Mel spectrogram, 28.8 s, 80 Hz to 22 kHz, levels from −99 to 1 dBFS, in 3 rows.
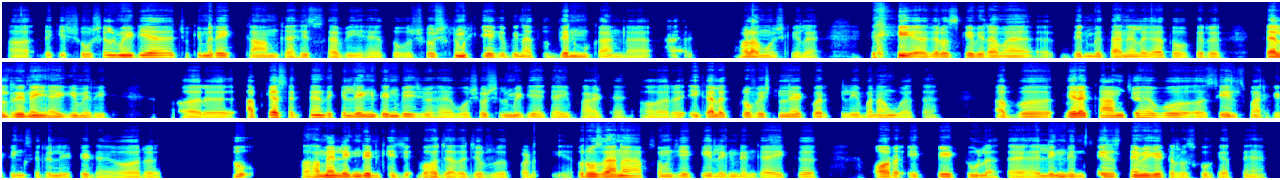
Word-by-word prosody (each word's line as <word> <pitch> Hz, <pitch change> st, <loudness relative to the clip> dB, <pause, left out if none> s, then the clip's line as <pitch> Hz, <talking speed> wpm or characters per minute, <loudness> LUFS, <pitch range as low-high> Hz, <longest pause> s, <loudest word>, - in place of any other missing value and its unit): अ, 110 Hz, 0 st, -8 dB
देखिए 155 Hz, 0 st, -11 dB
social 135 Hz, +3 st, -2 dB
media 150 Hz, +1 st, +6 dB
चूँकि 145 Hz, -1 st, -10 dB
मेरा 140 Hz, 0 st, +3 dB
एक 140 Hz, -, +1 dB
काम 100 Hz, 0 st, -2 dB
का 110 Hz, -, -6 dB
हिस्सा 105 Hz, +1 st, -5 dB
भी 100 Hz, -, -6 dB
है, 110 Hz, +1 st, -9 dB
तो 110 Hz, 0 st, -12 dB
सोशल 110 Hz, +3 st, -3 dB
मीडिया 135 Hz, +2 st, +1 dB
के 130 Hz, -, -5 dB
बिना 120 Hz, 0 st, -4 dB
तो 115 Hz, -, -19 dB
दिन 115 Hz, +4 st, +2 dB
मुकारना 115 Hz, +1 st, -6 dB, 0.2 s
अ, -, -, -11 dB, 0.5 s
बड़ा 110 Hz, -1 st, +4 dB
मुश्किल 95 Hz, 0 st, -9 dB
है, 90 Hz, -, -9 dB, 0.4 s
क्योंकि 145 Hz, -, +7 dB
अगर 115 Hz, +1 st, +1 dB
उसके 110 Hz, +4 st, 0 dB
बिना 125 Hz, 0 st, 0 dB
मैं 125 Hz, 0 st, -1 dB
अ, -, -, -15 dB, 0.2 s
दिन 115 Hz, -1 st, -3 dB
बिताने 115 Hz, 0 st, -1 dB
लगा 115 Hz, +3 st, -2 dB
तो 130 Hz, -2 st, -7 dB
फिर 110 Hz, -2 st, -4 dB
सैलरी 110 Hz, +3 st, +4 dB
नहीं 100 Hz, -4 st, +6 dB
आएगी 90 Hz, +1 st, 0 dB
मेरी। 95 Hz, +1 st, -5 dB, 0.5 s
और 95 Hz, -1 st, -3 dB, 0.3 s
आप 115 Hz, -, +1 dB
कह 165 Hz, -, +11 dB
सकते 160 Hz, 0 st, -4 dB
हैं 160 Hz, -, +6 dB
देखिए 135 Hz, -1 st, -3 dB
लिंक्डइन 110 Hz, +3 st, +3 dB
भी 130 Hz, -1 st, +1 dB
जो 125 Hz, 0 st, -6 dB
है 125 Hz, +1 st, -7 dB
वो 125 Hz, -, -7 dB
सोशल 105 Hz, -2 st, -6 dB
मीडिया 100 Hz, +1 st, -3 dB
का 105 Hz, -, -11 dB
ही 105 Hz, -, -4 dB
पार्ट 100 Hz, -1 st, -10 dB
है 110 Hz, -, -14 dB, 0.2 s
और 90 Hz, 0 st, -7 dB
एक 105 Hz, +2 st, -4 dB
अलग 120 Hz, +2 st, +4 dB
प्रोफ़ेशनल 110 Hz, 0 st, -2 dB
नेटवर्क 115 Hz, +1 st, -2 dB
के 120 Hz, -, -11 dB
लिए 120 Hz, -, -5 dB
बना 105 Hz, -1 st, -5 dB
हुआ 100 Hz, 0 st, -5 dB
था। 100 Hz, 0 st, -17 dB, 0.4 s
अब 100 Hz, +1 st, -4 dB, 0.3 s
मेरा 135 Hz, +2 st, +10 dB
काम 140 Hz, -1 st, +2 dB
जो 140 Hz, -, +1 dB
है 140 Hz, -, -1 dB
वो 130 Hz, -8 st, 0 dB
सेल्स 110 Hz, +2 st, -3 dB
मार्केटिंग 105 Hz, -1 st, -7 dB
से 105 Hz, -, -15 dB
रिलेटेड 95 Hz, 0 st, -6 dB
है 125 Hz, +1 st, -10 dB
और 95 Hz, -1 st, -6 dB, 0.6 s
तो -, -, -2 dB, 0.4 s
हमें 130 Hz, +6 st, +8 dB
लिंक्डइन 130 Hz, +1 st, +6 dB
की 130 Hz, -, -3 dB
ज 120 Hz, -, -9 dB
बहुत 105 Hz, +1 st, 0 dB
ज़्यादा 90 Hz, -2 st, -3 dB
ज़रूरत 90 Hz, -1 st, -8 dB
पड़ती 90 Hz, +1 st, -13 dB
है। 100 Hz, -, -19 dB
रोजाना 125 Hz, +4 st, +7 dB
आप 130 Hz, -, -6 dB
समझिए 120 Hz, +3 st, -3 dB
कि 135 Hz, +2 st, -5 dB
लिंक्डइन 110 Hz, +1 st, -6 dB
का 125 Hz, -, -6 dB
एक 115 Hz, 0 st, -6 dB, 0.5 s
और 120 Hz, +2 st, +4 dB
एक 110 Hz, -1 st, -7 dB
पेड 125 Hz, -2 st, +3 dB
टूल 110 Hz, -4 st, -2 dB
आता 95 Hz, +1 st, -8 dB
है, 95 Hz, -, -4 dB
लिंक्डइन 110 Hz, +6 st, 0 dB
सेल्स 105 Hz, -2 st, 0 dB
नेविगेटर 95 Hz, -2 st, +5 dB
उसको 90 Hz, +2 st, -9 dB
कहते 95 Hz, +2 st, -10 dB
हैं, 90 Hz, -1 st, -9 dB
110 Hz, 225 wpm, -25 LUFS, 100-125 Hz, 0.6 s, कह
